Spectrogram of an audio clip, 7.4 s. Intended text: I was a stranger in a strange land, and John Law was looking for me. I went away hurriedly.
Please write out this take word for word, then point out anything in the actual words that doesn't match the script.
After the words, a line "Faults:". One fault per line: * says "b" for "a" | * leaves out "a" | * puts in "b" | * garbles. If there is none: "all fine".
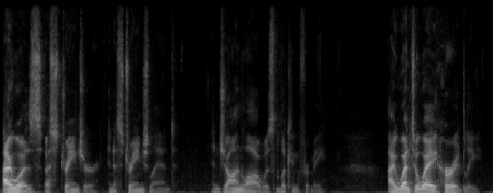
I was a stranger in a strange land, and John Law was looking for me. I went away hurriedly.
Faults:
all fine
